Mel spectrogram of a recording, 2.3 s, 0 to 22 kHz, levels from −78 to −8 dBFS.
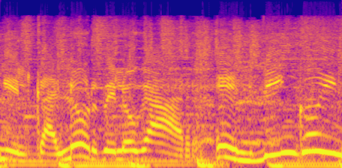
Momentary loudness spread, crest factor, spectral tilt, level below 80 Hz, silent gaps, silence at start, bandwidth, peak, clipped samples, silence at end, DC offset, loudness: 3 LU; 6 dB; -4 dB/octave; -16 dBFS; none; 0 s; 15.5 kHz; 0 dBFS; 3%; 0 s; under 0.1%; -6 LUFS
